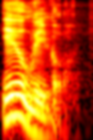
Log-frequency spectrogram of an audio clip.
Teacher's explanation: the N of the N prefix has become L. It has assimilated to the L of legal. This is the assimilation of N in English.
